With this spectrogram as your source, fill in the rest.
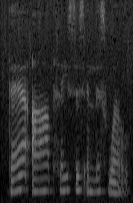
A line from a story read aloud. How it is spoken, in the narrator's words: Professor Henley says, slowly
